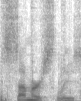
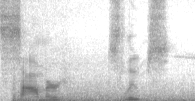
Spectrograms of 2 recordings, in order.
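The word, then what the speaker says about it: Somersloop: I keep calling them summer sloops, but I think it's sommer sloops.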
